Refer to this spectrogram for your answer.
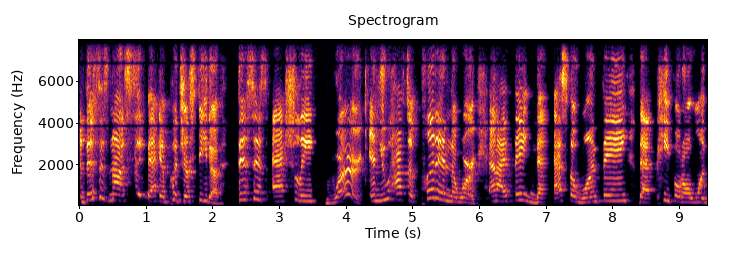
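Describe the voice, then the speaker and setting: With an American accent, a woman speaks fairly slowly in a raised, projected, high voice, her pitch swinging very widely while her loudness stays very even. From Tampa, Florida. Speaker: video strategist and entrepreneur. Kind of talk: casual interview chat.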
